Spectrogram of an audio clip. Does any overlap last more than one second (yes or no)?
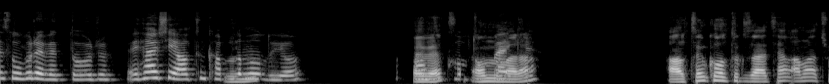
yes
